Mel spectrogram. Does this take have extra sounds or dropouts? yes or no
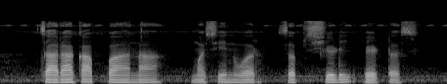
no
